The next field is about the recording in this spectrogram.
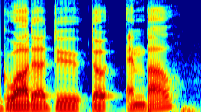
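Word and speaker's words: Guarda do Embaú: Australia we have an you might kill me for my pronunciation of this because it's a Brazilian destination gu du do embau what yeah yeah there you go that's better thank you juano Peru Malibu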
